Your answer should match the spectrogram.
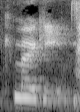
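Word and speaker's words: camogie: Is that how you say it? Kamaji? The female hurling. – Kamogi. – There we are.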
